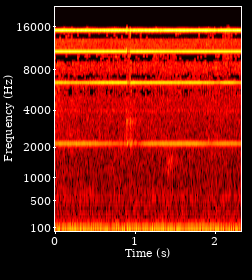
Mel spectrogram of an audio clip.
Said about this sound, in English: Should I start Morse coding this? Sometimes it's Morse code, sometimes it's not. I've seen that happen like once or twice. Yes. See, that's not Morse code. It's just now it's just beeping like crazy.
